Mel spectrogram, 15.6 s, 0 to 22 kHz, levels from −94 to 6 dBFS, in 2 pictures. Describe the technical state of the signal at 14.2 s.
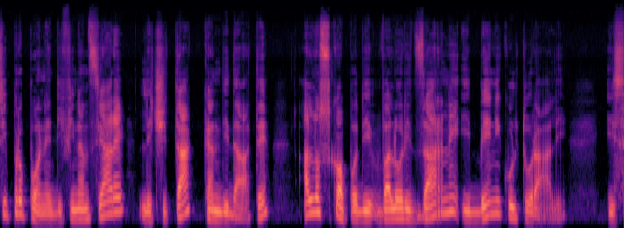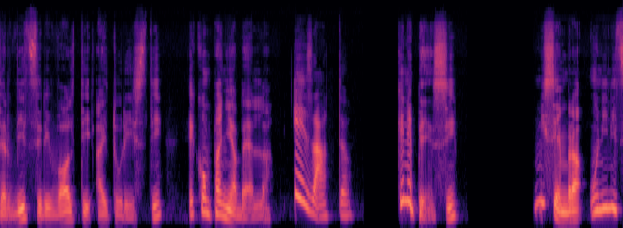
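At 14.2 s the speech signal is intact, with no technical fault present at that moment.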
